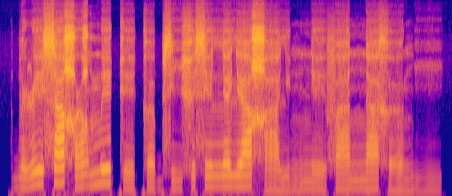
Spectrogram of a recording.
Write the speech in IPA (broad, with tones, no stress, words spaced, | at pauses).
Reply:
bɛ˨ɭeː˦ sa˦χə˞˨˦ʁmːeː˦ keː˨ kœː˨bsiː˨xɪ˦se˦ lːɛ˦lʲaː˦ χaː˨lʲe˨ŋnːeː˦˨faː˦ nːaː˦xœː˨ŋiː˨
